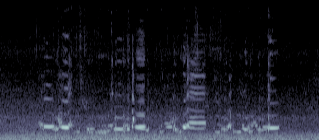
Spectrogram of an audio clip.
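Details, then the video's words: Magpies sing loose, scratchy warbling with scattered whistled notes and brief harsh bursts, irregular in rhythm, over faint background noise. "Singing Magpies."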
